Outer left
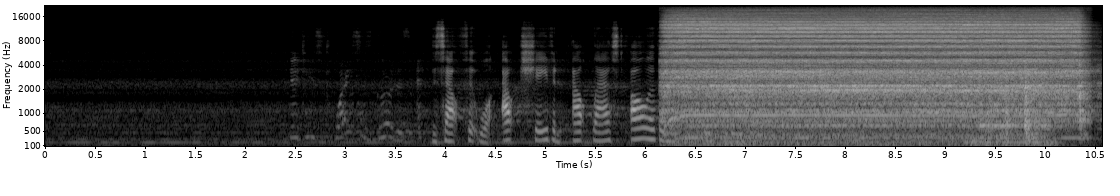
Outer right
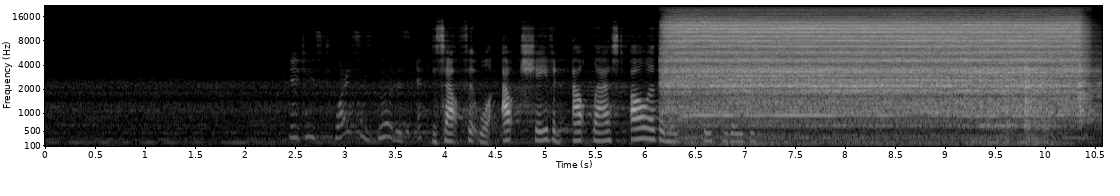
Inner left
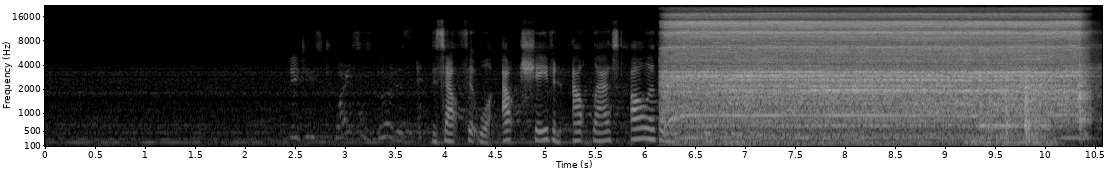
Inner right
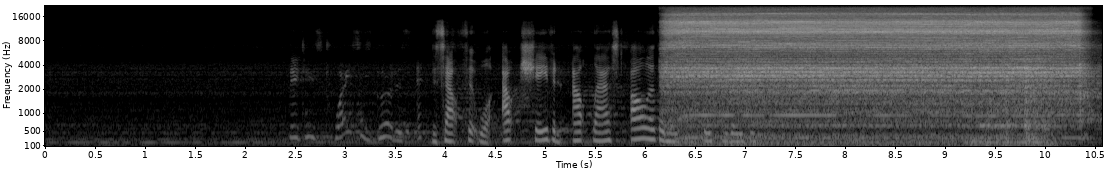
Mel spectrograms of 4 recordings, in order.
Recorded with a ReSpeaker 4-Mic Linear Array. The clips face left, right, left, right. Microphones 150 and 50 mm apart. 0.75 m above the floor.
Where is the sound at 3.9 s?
5° left (ahead or behind), 0.5 m.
